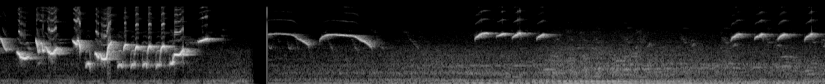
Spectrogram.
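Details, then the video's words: White-rumped shama singing as a lure to stir other shamas: a burst of mixed chattering and whistles, then sparse high downslurred whistles in short groups separated by quiet pauses. "memancing EMOSI MURAI BATU biar ikut GACOR BONGKAR MATERI ISIAN ¦ PANCINGAN MURAI ¦ SHAMA BIRD"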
